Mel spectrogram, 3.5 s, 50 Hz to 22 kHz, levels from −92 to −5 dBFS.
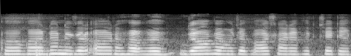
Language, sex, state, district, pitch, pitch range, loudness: Hindi, female, Chandigarh, Chandigarh, 220 Hz, 215-225 Hz, -15 LUFS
